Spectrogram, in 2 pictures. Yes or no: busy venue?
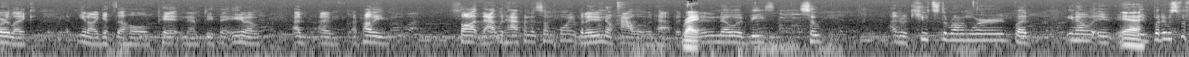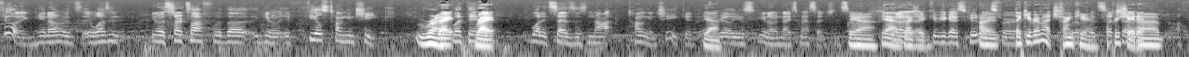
yes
